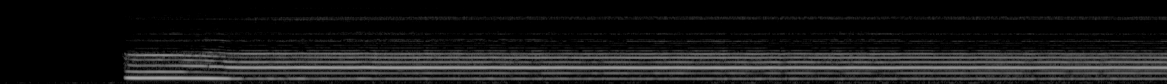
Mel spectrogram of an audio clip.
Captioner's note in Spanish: suspiro y tono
